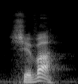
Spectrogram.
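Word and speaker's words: שבעה: lágrimas en otras palabras ellos pronuncia se va se va en hebreo es siete y por siete días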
